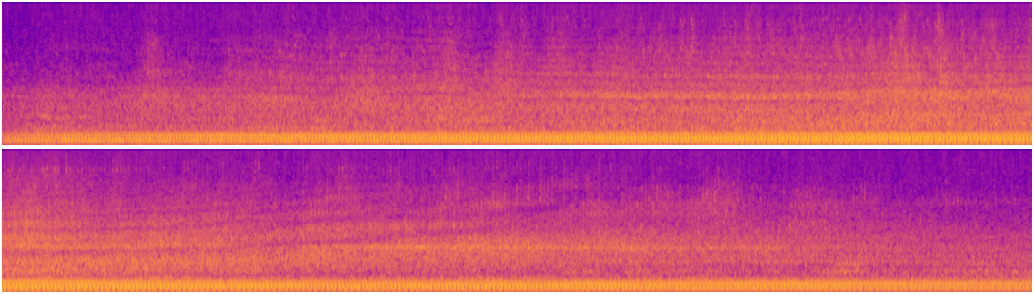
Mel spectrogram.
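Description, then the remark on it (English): A candidate's small chartered propeller airplane taxis into a tiny terminal building in Spencer, Iowa, its engine a loud, steady droning hum with a faint shifting whine above it, continuous throughout with no voices. “The candidate's small chartered airplane taxis into a tiny terminal building in Spencer, Iowa.”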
